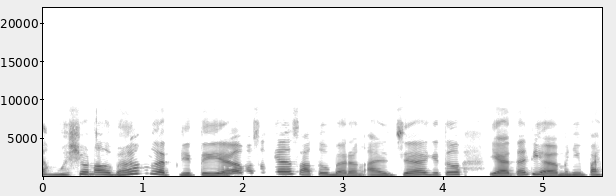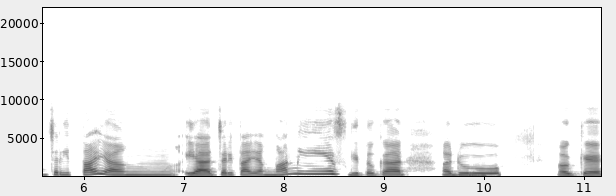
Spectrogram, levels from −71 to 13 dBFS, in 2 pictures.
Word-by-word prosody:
emosional 270 +3 -1 0.2
banget 330 0 +2 0.2
gitu 210 0 -3 0.2
ya. 185 - +3 0.2
Maksudnya 260 +7 -2
1 240 -5 -3
barang 195 0 -2
aja 200 +1 -2 0.2
gitu, 235 +3 -5 0.5
ya 190 - +4
tadi 255 +6 -2
ya - - +4
menyimpan 215 +3 -3
cerita 255 0 -1
yang, 235 -11 +3 0.6
ya 215 +1 +5 0.2
cerita 235 0 0
yang 225 0 -1
manis 340 +3 +1
gitu 210 0 -3
kan, 225 +1 +5 0.4
aduh 210 -1 +2 0.6
oke. 205 0 +1
230 Hz, 125 wpm, -24 LUFS, 210-270 Hz, 0.6 s, ya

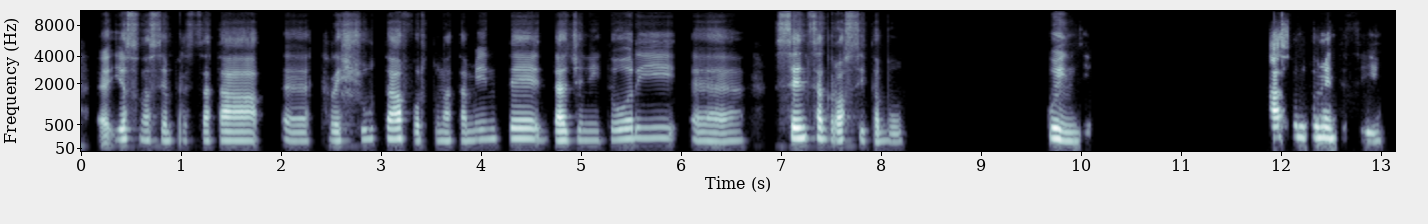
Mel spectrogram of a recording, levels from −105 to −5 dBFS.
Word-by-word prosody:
ehm, - - -3
io 195 - 0
sono 195 -3 -9
sempre 170 0 -11
stata, 170 0 -1 0.2
ehm, 165 -4 -9
cresciuta, 195 +3 0
fortunatamente, 190 +3 -5
da 175 -1 +6
genitori, 190 +5 -8
ehm, 165 0 -8 0.3
senza 215 0 +6
grossi 180 -2 -1
tabù. 155 -3 -9 1.5
Quindi 165 -6 +4 1.8
Assolutamente 225 -1 +3
sì. 160 +1 -7
180 Hz, 80 wpm, -23 LUFS, 170-205 Hz, 1.8 s, da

